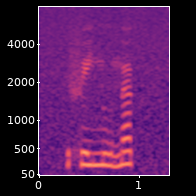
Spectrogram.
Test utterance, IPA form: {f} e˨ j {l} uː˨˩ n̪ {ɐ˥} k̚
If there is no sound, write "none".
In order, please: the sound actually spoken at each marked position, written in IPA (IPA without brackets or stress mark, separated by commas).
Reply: f, n̪, ɐ˥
